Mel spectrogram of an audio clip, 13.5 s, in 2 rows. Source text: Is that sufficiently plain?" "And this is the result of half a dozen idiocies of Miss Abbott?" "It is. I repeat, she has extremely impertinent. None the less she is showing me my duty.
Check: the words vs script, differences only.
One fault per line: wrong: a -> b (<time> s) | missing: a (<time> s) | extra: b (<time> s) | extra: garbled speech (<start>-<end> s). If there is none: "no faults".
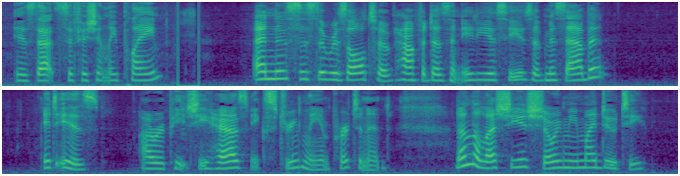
no faults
